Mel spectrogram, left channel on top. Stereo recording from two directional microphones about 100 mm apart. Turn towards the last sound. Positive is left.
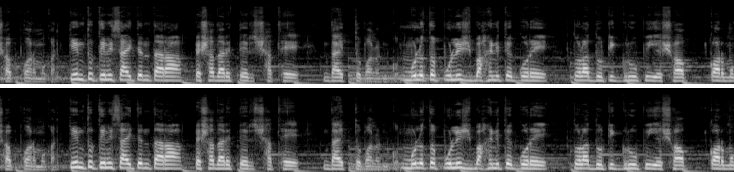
turn(degrees=-40)  # may be behind; listen again after turning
